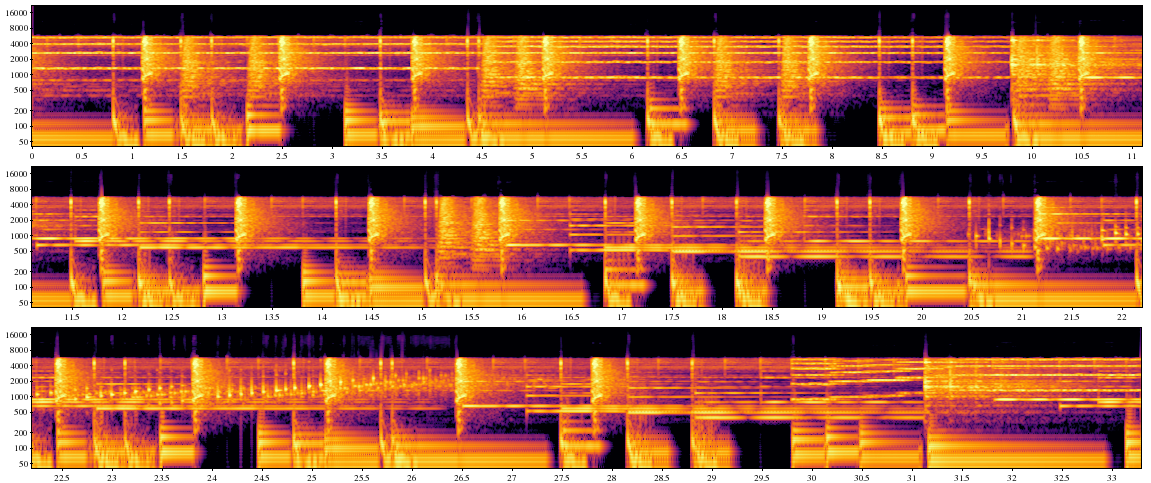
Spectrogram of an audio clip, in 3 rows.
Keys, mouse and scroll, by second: 12.4 click, 15.5 click, 15.6 click, 18.8 b, 18.9 click, 19.0 click, 21.1 click, 21.2 click, 22.0 click, 27.5 click, 30.1 click.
